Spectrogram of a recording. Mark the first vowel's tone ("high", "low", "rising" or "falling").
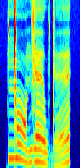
falling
